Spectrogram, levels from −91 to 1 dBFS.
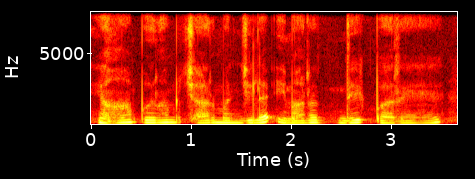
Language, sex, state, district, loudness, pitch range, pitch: Hindi, male, Meghalaya, West Garo Hills, -18 LUFS, 150-170 Hz, 160 Hz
